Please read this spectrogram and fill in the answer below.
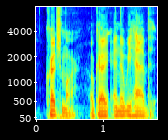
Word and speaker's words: Kretzschmar: We have Jan Kretzschmar. Is that how it's pronounced? It is not. How do I pronounce it? Jan Kretzschmar. Kretzschmar, okay.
